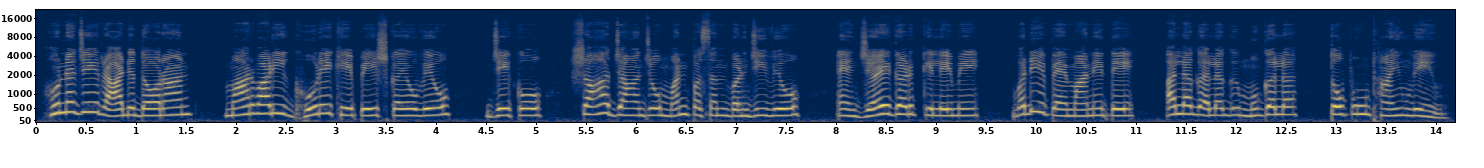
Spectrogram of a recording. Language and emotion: Sindhi, neutral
